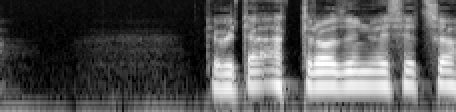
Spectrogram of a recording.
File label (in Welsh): "adrodd", Welsh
